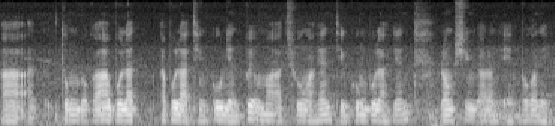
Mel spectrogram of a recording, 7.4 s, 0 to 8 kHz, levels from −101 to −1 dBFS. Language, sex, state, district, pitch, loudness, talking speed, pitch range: Mizo, male, Mizoram, Aizawl, 95 Hz, -19 LUFS, 225 wpm, 90-100 Hz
